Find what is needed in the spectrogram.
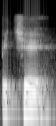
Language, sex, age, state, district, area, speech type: Punjabi, male, 18-30, Punjab, Shaheed Bhagat Singh Nagar, urban, read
